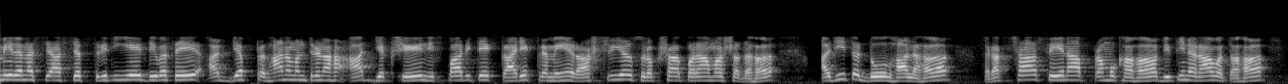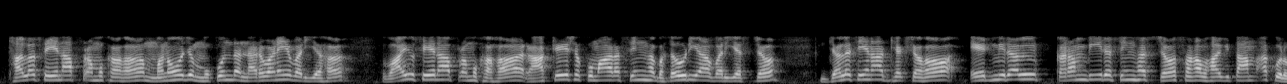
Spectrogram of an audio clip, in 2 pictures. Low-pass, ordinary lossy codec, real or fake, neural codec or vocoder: 3.6 kHz; none; fake; codec, 24 kHz, 1.2 kbps, DualCodec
